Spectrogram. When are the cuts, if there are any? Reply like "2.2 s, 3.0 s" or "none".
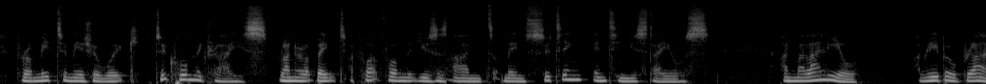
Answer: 1.5 s, 2.0 s, 2.7 s, 3.1 s, 3.5 s, 4.5 s, 5.0 s, 5.9 s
